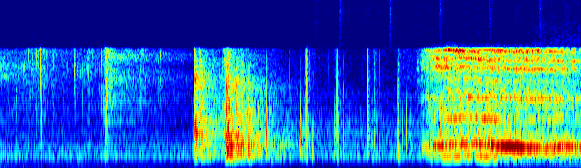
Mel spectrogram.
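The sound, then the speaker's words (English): Bones being chewed by Bobo, a creature with a long, snake-like snout: sharp, irregular crunching cracks and snaps, loud bursts breaking up quieter stretches, ending in a dense, continuous grinding crunch with a wavering, moaning tone of screams running through it. “As Brian's body moves its way further into Bobo's digestive system, his screams become indistinguishable from the crunching cacophony of Bobo chewing Brian's bones.”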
